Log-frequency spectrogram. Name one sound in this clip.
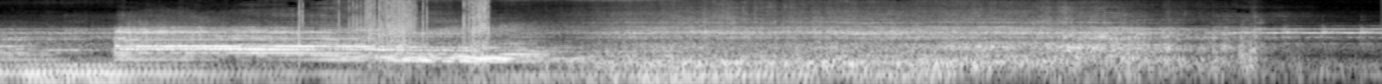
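A passenger train rumbles and clatters past close by.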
